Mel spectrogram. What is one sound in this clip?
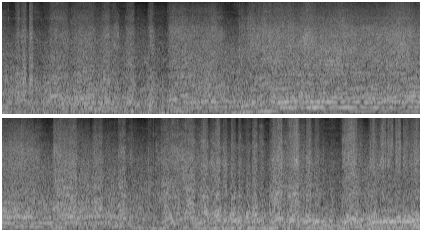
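A large crowd cheers in a big echoing arena.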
